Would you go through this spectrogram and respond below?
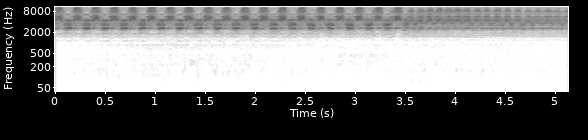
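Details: Bear cicada (Cryptotympana facialis) shrilling as it walks across a room window screen, morning of 31 July 2018; loud, harsh, high buzzing pulses repeated about two and a half times per second, smoothing into a steadier drone near the end.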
